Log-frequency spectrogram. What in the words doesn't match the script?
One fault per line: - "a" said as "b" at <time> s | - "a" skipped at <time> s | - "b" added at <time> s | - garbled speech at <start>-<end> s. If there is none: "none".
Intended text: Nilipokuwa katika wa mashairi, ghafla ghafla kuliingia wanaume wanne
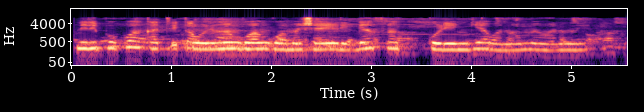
- "ulimwengu wangu" added at 1.2 s
- "ghafla" skipped at 3.4 s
